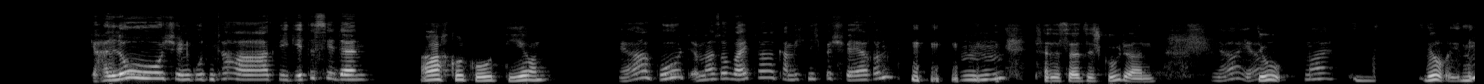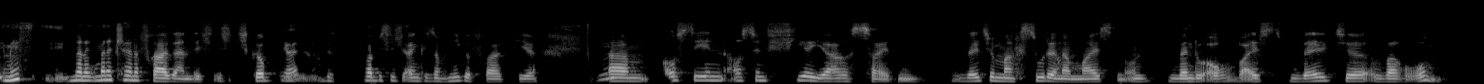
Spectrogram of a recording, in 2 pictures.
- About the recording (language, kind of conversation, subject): German, unstructured, Welche Jahreszeit magst du am liebsten und warum?
- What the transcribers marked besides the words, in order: joyful: "hallo, schönen guten Tag"; other background noise; giggle; tapping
